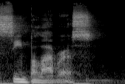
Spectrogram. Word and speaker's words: sin palabras: So at Denmark, when we won, I put it on the menu, and the proper way to say it is sin palabras, no words.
